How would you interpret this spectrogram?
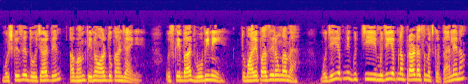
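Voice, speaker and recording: A woman's voice: mid-range voice, normal speed, dry recording, highs cut off, lightly acted. A woman voicing a resigned, earnest young husband in a dramatised story, speaking plainly and explaining.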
